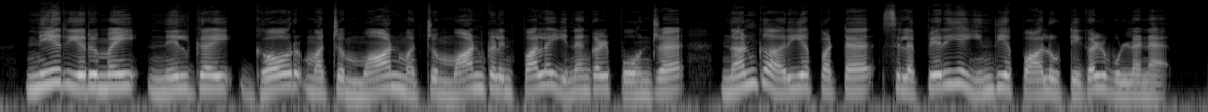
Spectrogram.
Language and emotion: Tamil, neutral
